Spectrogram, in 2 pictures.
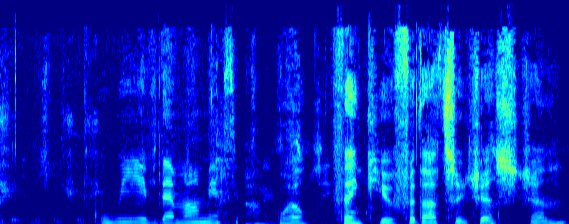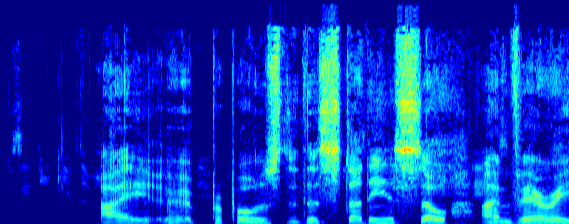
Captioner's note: speaking French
